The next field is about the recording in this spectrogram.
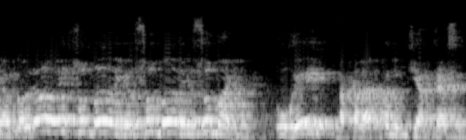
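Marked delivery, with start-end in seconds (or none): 0.4-2.6 raised pleading claim, over and over; a mother insisting the child is hers; lightly voiced mother pleading her claim; insistent mother.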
